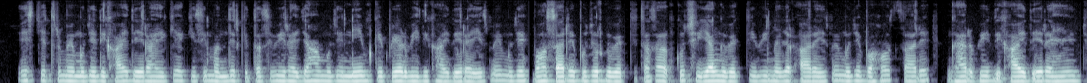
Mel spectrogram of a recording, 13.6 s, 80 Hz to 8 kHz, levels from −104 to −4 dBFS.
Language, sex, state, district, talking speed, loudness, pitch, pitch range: Hindi, male, Bihar, Purnia, 220 wpm, -19 LUFS, 130 Hz, 130-135 Hz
